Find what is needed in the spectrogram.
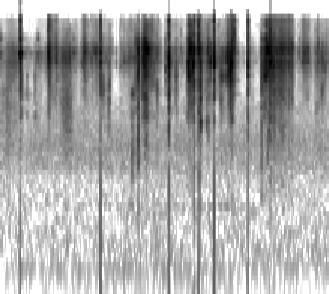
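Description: A steel striker scraped hard and fast, again and again, along a magnesium fire starter's rod to throw sparks into tinder: a run of irregular short, bright rasps, a few of them longer.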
